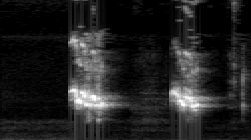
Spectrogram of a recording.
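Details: Budgerigar in a home setting giving two short scratchy chirps about three quarters of a second apart, each roughly a quarter second long, over quiet background.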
